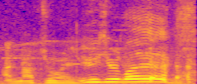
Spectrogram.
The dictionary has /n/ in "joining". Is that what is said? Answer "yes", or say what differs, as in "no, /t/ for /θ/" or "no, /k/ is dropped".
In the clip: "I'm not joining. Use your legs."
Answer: no, /n/ is dropped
